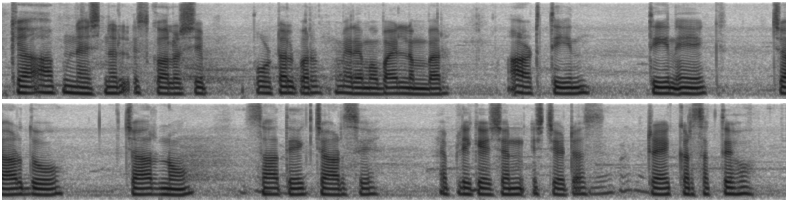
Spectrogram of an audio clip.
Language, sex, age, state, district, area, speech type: Urdu, male, 18-30, Uttar Pradesh, Saharanpur, urban, read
